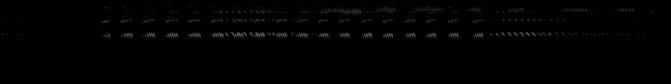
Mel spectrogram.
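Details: At Inba-numa paddy fields in Chiba, Japan, a bell cricket sings on an autumn night, recorded on a Zoom H6: after a near-silent start, quick bright high-pitched chirps repeat several times per second.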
